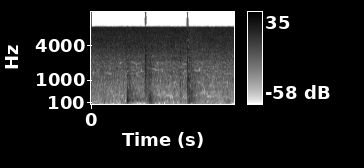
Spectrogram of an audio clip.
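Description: Food fries in a pan with a loud, steady hiss, broken by a few soft clunks as pieces are moved around; no voices.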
